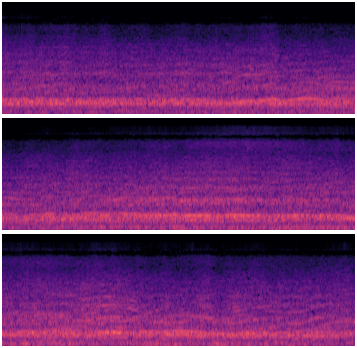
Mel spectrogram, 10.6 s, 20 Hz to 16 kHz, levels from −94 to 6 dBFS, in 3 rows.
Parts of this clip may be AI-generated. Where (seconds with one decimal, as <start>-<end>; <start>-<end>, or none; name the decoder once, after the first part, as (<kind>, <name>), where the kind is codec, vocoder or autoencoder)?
1.8-2.3 (vocoder, BigVGAN v2); 3.9-8.8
